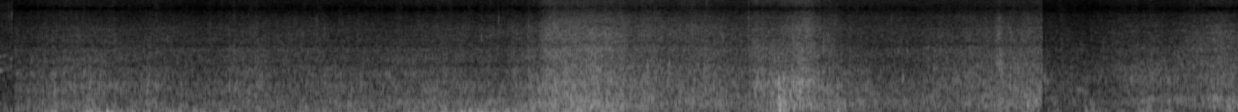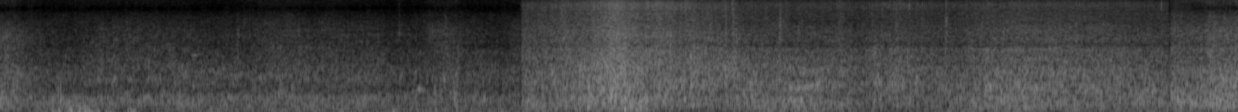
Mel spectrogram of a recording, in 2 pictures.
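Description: Waves at the quiet Alfa Momong beach wash in and recede as a steady rushing surf. Louder swells come and go, with wind buffeting the microphone.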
